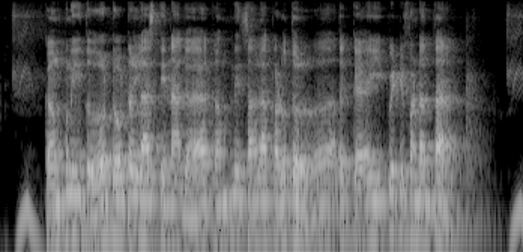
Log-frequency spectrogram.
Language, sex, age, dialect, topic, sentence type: Kannada, male, 60-100, Northeastern, banking, statement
